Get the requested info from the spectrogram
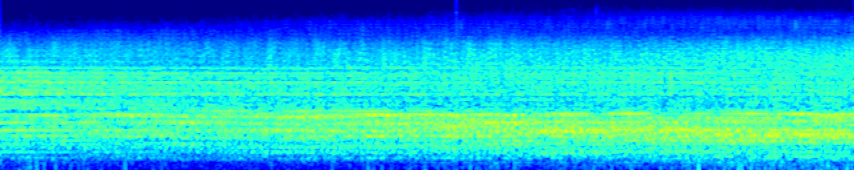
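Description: Intro sound effect: a steady, dense mechanical hum with several high held tones.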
